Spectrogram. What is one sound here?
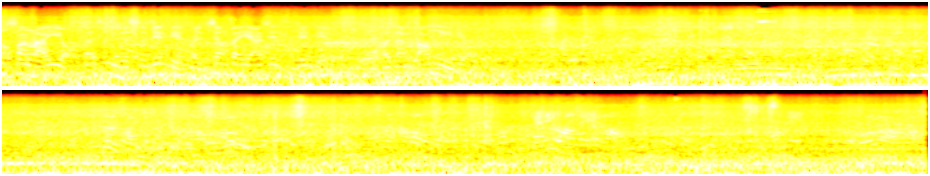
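Shellfish clatter into a plastic basket.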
